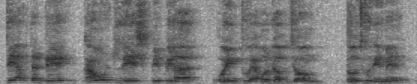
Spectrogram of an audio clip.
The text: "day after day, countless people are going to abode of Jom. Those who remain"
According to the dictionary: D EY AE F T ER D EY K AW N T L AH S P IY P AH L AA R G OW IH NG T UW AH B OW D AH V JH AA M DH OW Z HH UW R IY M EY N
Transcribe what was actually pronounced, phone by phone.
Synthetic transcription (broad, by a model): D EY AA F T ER D EY K AW N T L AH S P IY P AH L AA R G OW IH NG T UW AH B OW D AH B JH AA M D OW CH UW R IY M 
